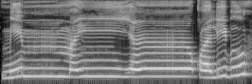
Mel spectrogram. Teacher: ممن ینقلب میم مشدد پہ غنہ، میم کے بعد میم آ رہا ہے تو ادھر ہم نے میم اور میم کے ساتھ مشدد پہ غنہ کرنا ہے۔ من نون ساکنہ کے بعد یا رہا ہے، ادھر ادغام مال غنہ ہوگا۔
